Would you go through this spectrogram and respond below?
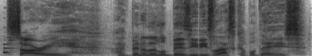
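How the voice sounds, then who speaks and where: A man's voice: mid-range voice, animated, moderate pace, a little hiss or hum, lightly acted. An actor playing a polite, scheming male researcher who talks courteously and a little theatrically in a video game. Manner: courteous, theatrical, laughs softly. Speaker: husband, researcher.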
